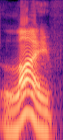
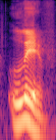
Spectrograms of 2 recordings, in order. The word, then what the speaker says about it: live: 자, 그 다음에 live로 철자하는 이 단어는 형용사로서 활기 있는이라는 의미로 쓸 때는 live 이렇게 발음을 하고 동사로서 살다라는 의미로 쓸 때는 live 이렇게 발음한다는 뜻입니다.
